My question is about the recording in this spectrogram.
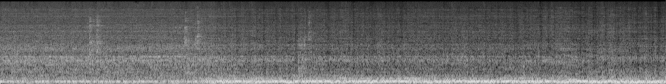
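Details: Oil burner gives a steady even low roar, no pulsing or sputter; stable flame. Draw assembly is suspected set too far in.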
